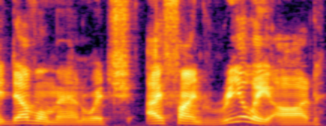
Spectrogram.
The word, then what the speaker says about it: Devilman: not very many but one or two that have insisted on pronouncing it deborah man and said that it's disrespectful to say devil man which I find really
